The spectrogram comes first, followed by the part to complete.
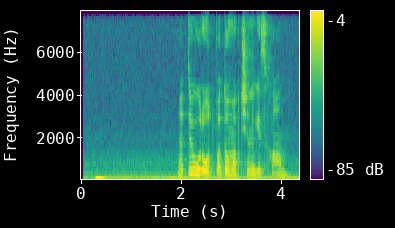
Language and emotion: Russian, neutral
